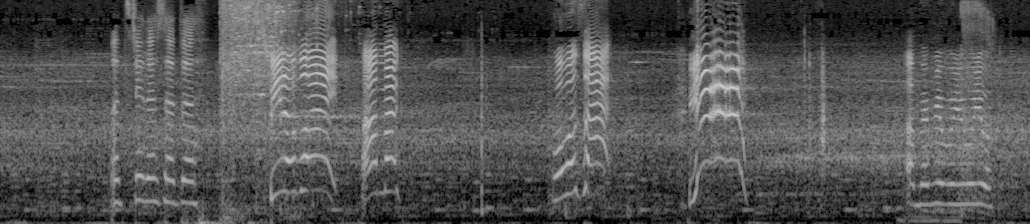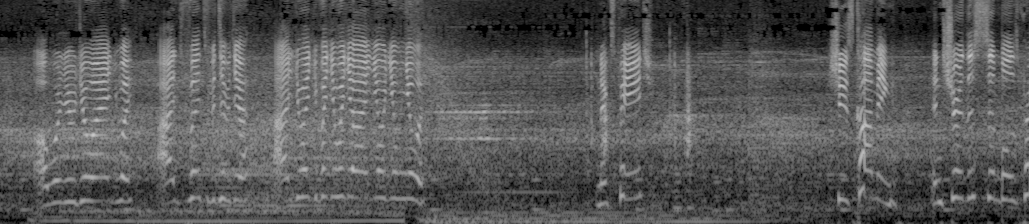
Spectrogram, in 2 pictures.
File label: summoning but she is panicking; IRyScream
